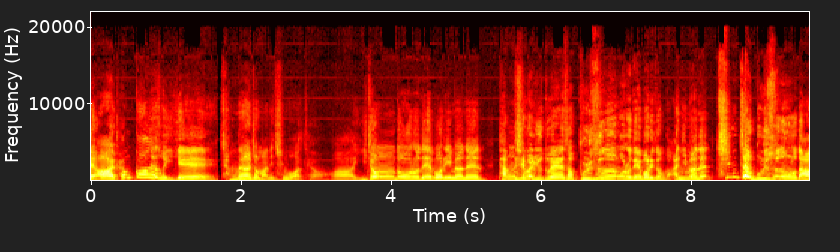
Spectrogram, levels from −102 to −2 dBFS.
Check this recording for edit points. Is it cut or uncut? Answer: uncut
